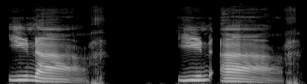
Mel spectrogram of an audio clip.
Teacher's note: the H is silent in French, so we're not going to hear that word. And instead, we're going to go right to the vowels.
